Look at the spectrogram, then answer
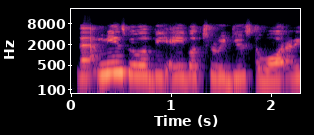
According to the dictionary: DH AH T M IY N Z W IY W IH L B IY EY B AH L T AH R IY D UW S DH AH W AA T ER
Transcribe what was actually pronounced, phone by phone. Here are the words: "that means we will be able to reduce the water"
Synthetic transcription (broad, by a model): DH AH T M IY N Z W IY W IH L B IY EY B AH L T AH R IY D UW S DH AH W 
